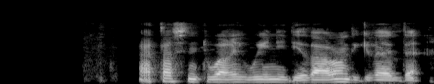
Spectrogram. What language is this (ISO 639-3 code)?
kab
